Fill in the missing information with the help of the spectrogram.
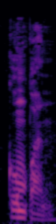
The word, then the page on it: kumpan: Biak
